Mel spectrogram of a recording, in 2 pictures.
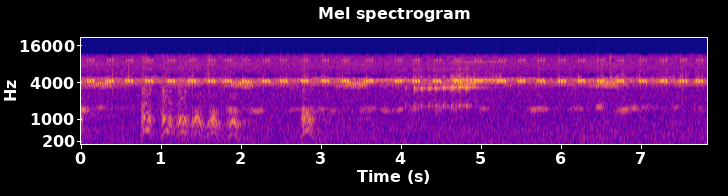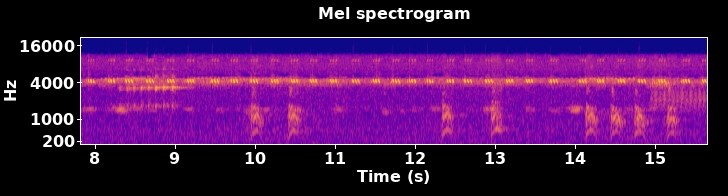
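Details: Crickets chirping as a sleep aid: a steady high-pitched trill pulsing about four times a second throughout, with scattered brief lower clicks and taps in the background.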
